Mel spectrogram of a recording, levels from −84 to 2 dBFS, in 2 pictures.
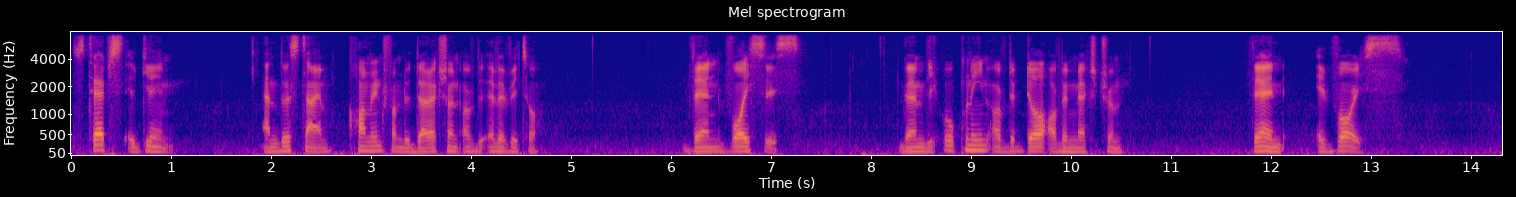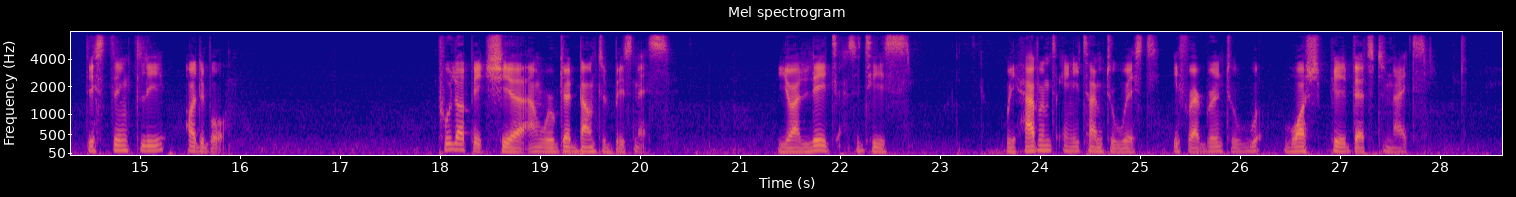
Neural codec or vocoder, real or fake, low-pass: codec, 16 kHz, 2 kbps, X-Codec, HuBERT features, trained on LibriSpeech; fake; 7.2 kHz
